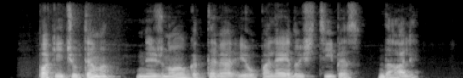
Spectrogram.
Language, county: Lithuanian, Šiauliai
